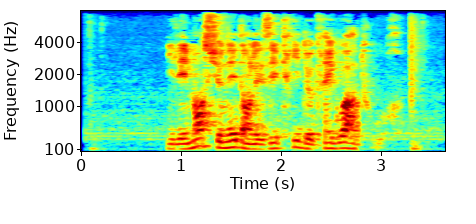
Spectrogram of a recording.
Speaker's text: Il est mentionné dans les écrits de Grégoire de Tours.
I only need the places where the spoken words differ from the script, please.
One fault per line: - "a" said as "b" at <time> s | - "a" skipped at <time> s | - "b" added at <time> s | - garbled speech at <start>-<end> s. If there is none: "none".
- "de" skipped at 2.8 s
